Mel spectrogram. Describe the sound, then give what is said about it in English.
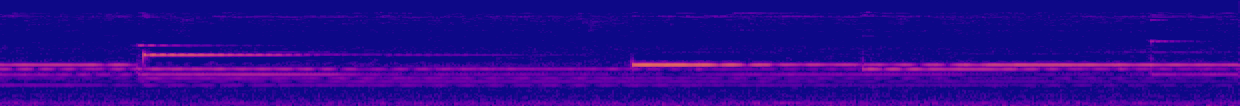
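A bell is struck three times at slow, uneven intervals, each clear metallic tone ringing out and lingering so the resonances overlap. No one speaks. “Do you come and go, like the bells, sensations, and thoughts?”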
